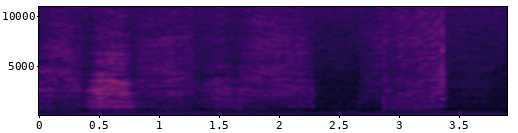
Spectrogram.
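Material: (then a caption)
Cardboard. A fingernail, then a wooden stick, traces and scratches across the surface of a cardboard box lid printed with newspaper. A soft, dry rubbing and rasping is heard, with a louder, brighter scrape early on followed by quieter strokes over a low steady background.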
